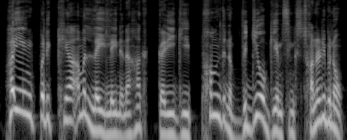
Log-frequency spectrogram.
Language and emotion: Manipuri, angry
